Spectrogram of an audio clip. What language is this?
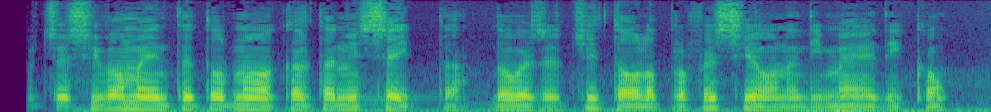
Italian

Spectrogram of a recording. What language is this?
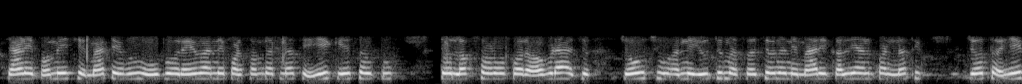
Gujarati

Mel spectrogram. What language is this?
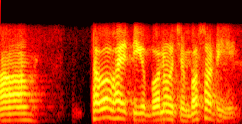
Odia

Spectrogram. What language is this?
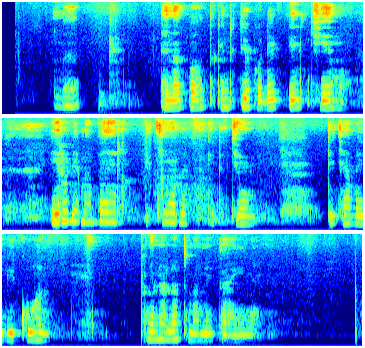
Luo (Kenya and Tanzania)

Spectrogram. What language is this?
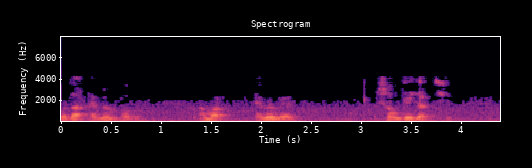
Bangla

